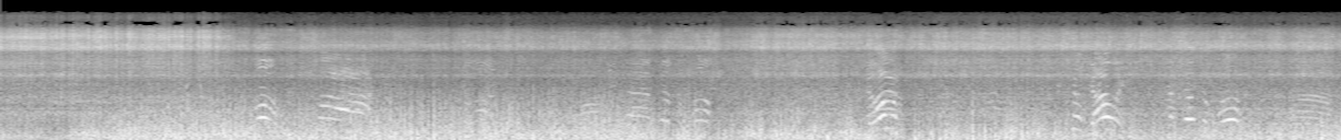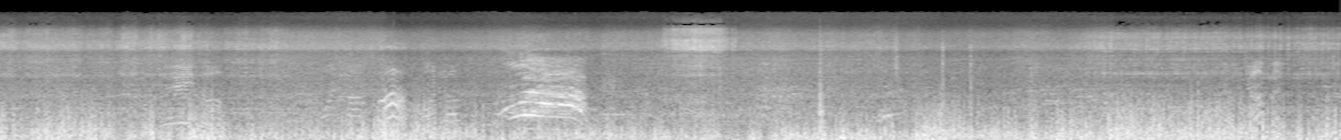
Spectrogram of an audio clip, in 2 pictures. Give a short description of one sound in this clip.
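A boat engine roars steadily.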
